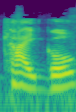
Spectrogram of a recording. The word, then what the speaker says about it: Kygo: Kygo, c'est comme ça qu'on le prononce? – OK, le DJ Kygo.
